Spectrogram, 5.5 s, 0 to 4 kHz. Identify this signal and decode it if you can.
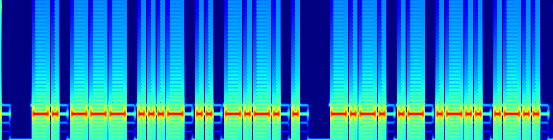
Morse code, heard as a keyed tone, about 25 wpm, 750 Hz. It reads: NOVICE CALL
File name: Archive / 25 WPM / 25WPM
